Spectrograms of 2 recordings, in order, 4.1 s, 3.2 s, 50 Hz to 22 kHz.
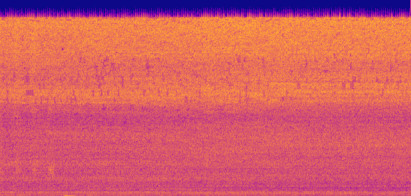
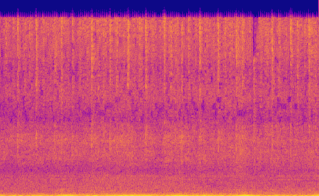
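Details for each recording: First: Mopar engine with headers, engine off, a vacuum blowing air up the exhaust pipe. Steady airy hiss at the manifold-to-head joint, with soapy water showing the blow: an exhaust manifold leak at the heads. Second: Mopar V8 idling after new header gaskets and a welded header repair, no H-pipe or X-pipe: deep, even burble with no ticking or puffing. The exhaust is sealed and much quieter than before.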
